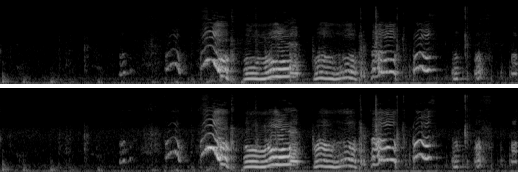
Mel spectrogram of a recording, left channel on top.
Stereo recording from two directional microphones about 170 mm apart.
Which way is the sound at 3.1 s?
25° right (ahead or behind).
